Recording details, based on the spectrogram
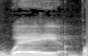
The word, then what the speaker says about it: Ouai: And next is the Ouai body scrub. So the brand that's, like, O-A-U-I, that's how you pronounce it. You pronounce it Ouai, to my knowledge.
